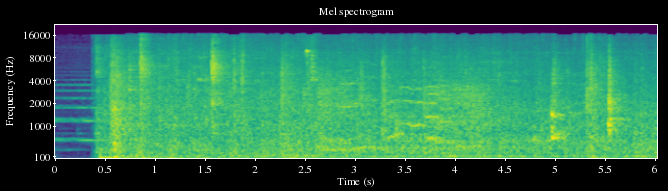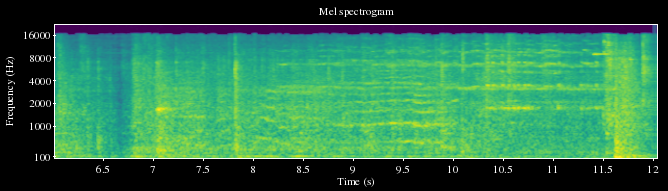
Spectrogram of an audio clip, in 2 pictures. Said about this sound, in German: Das ist eine Kernbohrmaschine, Kernbohrer, die durch Beton durchgeht.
